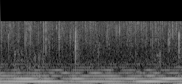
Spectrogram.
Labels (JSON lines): {"label": "biophony, midshipman", "recorder": "SoundTrap 500"}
